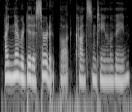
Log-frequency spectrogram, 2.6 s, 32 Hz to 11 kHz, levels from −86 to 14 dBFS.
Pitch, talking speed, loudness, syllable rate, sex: 180 Hz, 180 wpm, -15 LUFS, 5.4 syllables/s, female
